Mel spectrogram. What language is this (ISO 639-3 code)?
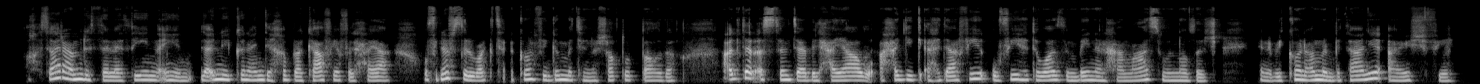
ars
